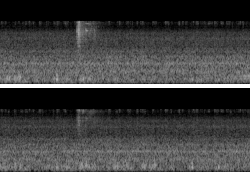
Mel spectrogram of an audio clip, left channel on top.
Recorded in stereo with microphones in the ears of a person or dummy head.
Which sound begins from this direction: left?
Keys jangling, at 0.8 s.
